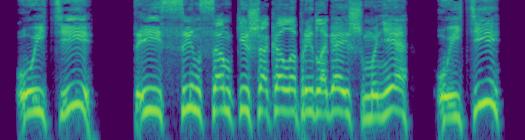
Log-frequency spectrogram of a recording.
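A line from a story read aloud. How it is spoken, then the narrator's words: Angry shout. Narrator (Russian): выкрикнул турецкий военачальник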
